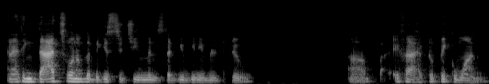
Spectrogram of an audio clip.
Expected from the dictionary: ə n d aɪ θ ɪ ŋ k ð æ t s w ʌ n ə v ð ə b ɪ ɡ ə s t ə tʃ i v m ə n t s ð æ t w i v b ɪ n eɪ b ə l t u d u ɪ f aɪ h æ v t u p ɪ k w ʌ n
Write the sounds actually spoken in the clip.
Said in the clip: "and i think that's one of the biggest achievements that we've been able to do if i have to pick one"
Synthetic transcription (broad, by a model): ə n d aɪ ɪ ŋ k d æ t s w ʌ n ə v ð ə b ɪ ɡ ə s t ə tʃ i v m ə n t s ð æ t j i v b ɪ n eɪ b ə l t u d u ɪ f aɪ h æ v t u p ɪ k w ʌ n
